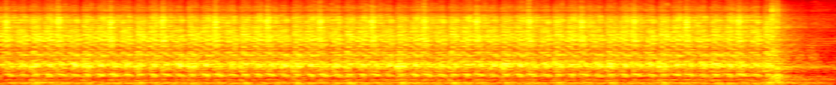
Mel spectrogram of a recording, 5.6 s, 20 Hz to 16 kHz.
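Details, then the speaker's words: Cadillac Eldorado V8, cold, believed flooded after long cranking: steady quick cranking for five seconds with no firing at all, then the starter stops; a spark-jump trick that worked a week before fails; crank no start. "I moved it out of the shop, put it into the driveway, went back to fire it up a few minutes later, and just nothing, just like now."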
